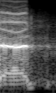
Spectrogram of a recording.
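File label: Speech Russian; Allied Flight; Digits; DCS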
